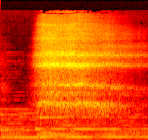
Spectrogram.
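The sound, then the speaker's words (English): A deep exhale through the open mouth sets in after a brief moment as a long, breathy rush of air lasting about two seconds, over a steady low tone. “Exhale, release, open the mouth.”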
